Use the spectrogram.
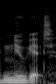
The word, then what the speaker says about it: nougat: Nougat is the American pronunciation.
